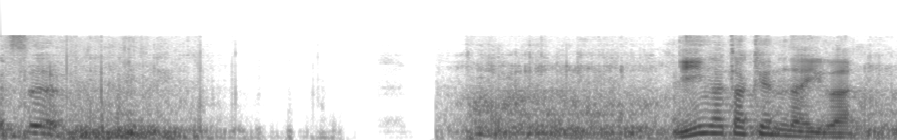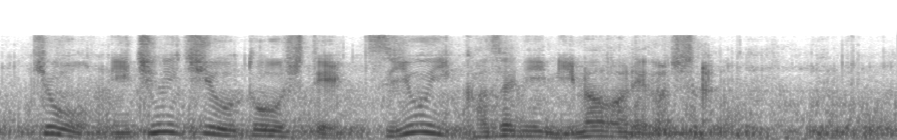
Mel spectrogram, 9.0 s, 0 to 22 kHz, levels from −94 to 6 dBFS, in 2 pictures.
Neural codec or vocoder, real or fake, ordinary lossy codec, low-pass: codec, 16 kHz, 4.8 kbps, FACodec; fake; none; none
